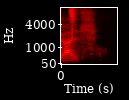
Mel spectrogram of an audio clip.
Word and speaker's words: Ralf: Ralf.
